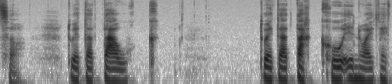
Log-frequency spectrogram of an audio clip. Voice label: "dacw", Welsh

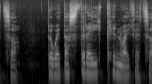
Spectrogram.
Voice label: "streic", Welsh

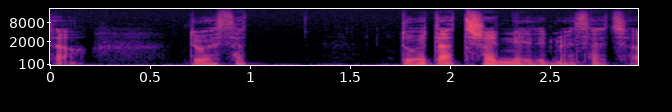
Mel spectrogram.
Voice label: "trennydd", Welsh

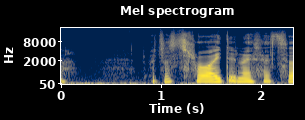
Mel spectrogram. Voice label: "troed", Welsh

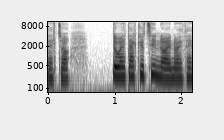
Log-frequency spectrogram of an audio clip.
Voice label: "cytuno", Welsh

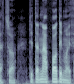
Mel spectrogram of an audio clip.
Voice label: "nabod", Welsh

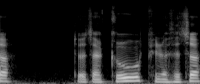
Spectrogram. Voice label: "grwwp", Welsh

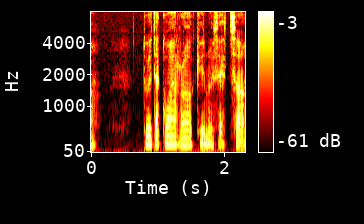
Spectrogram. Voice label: "gwarrog", Welsh

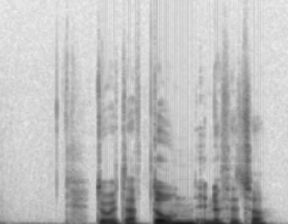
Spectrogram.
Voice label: "dwfn", Welsh

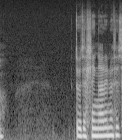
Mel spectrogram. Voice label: "llengar", Welsh

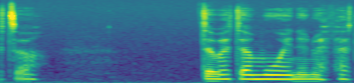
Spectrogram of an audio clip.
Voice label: "mwyn", Welsh

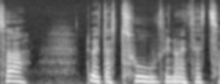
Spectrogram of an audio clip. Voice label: "twf", Welsh

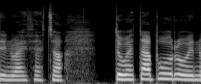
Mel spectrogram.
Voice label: "bwrw", Welsh

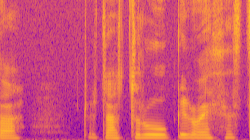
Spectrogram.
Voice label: "drwg", Welsh

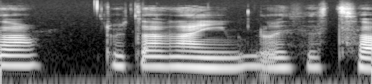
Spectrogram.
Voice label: "nain", Welsh

